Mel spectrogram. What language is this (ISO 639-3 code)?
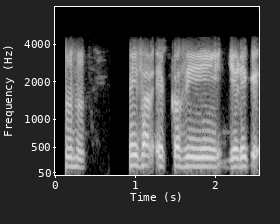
pan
